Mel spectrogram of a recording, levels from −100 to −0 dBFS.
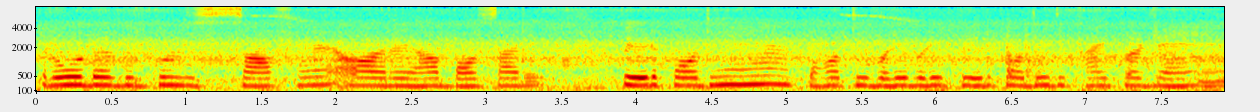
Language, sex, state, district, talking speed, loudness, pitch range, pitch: Hindi, female, Chhattisgarh, Raipur, 160 wpm, -16 LUFS, 220-235 Hz, 230 Hz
